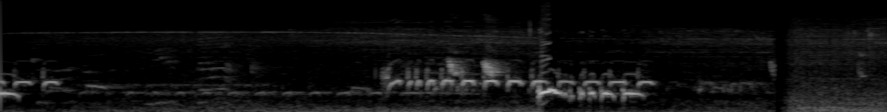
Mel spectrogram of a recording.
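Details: Zebra dove of the Bangkok type with a soft voice, a female said to call a male: after a quiet start with a few faint notes, a burst of quick, soft rolling coos lasts about two seconds, then a short rustle.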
